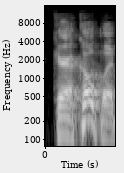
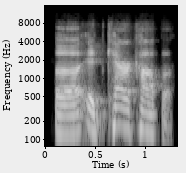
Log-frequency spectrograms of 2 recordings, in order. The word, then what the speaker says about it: Caracappa: It's Louis Ippolito and Steve Caracopa. Did I get those pronounced right? Caracappa. Caracappa.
